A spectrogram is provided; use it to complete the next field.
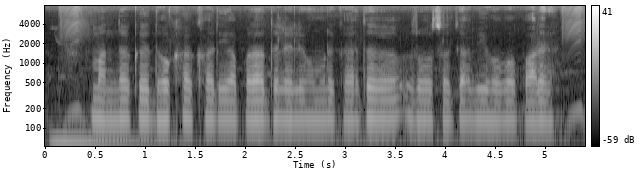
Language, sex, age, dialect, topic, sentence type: Maithili, male, 18-24, Angika, banking, statement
